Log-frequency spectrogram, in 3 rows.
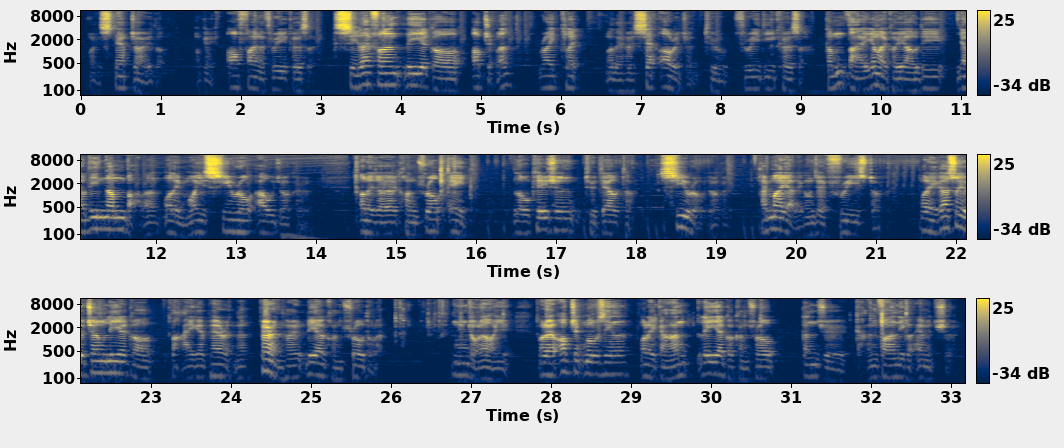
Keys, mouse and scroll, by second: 2.0 click, 3.0 click, 3.6 click, 5.3-8.3 right drag, 15.5 ctrl+a, 23.2 click, 26.0 click, 27.0 Tab, 27.8 click, 29.8 click, 31.9 shift+click.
